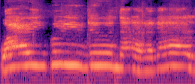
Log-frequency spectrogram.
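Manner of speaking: loud, high-pitched acted furious yelling. Retelling a dad yelling over the phone: imitating someone screaming angrily. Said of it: "just screaming in my ear and just so angry".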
